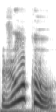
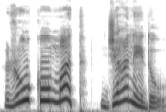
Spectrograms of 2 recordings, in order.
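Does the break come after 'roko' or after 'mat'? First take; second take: after roko; after mat. First: The break comes after the word 'roko'. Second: The break comes after the word 'mat'. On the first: Stop him; do not let him go. "रोको, अल्प विराम, मत जाने दो" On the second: Do not stop him; let him go. "पहले वाक्य में एक सामान्य बात कही जा रही है कि उसको रोकना मत, जाने देना"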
